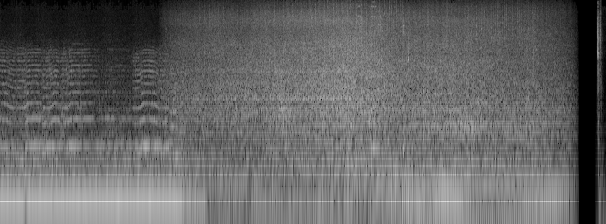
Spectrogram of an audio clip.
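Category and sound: vehicle, car driving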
